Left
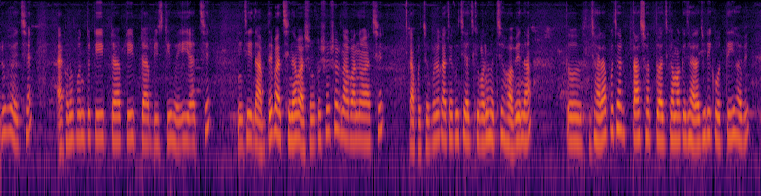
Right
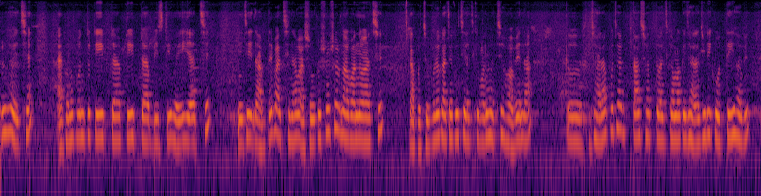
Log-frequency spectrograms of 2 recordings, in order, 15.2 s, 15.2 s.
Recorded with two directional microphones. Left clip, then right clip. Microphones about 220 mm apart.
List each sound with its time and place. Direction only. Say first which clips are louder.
0.0 s speech: right 2 dB; 10° left (ahead or behind)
